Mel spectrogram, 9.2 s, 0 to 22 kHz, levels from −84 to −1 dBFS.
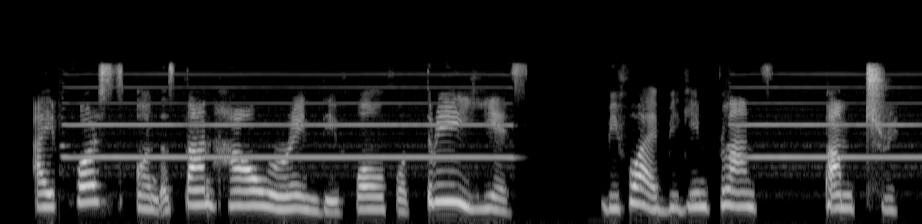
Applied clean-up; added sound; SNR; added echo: none; Wind instrument, woodwind instrument; 12 dB; none.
